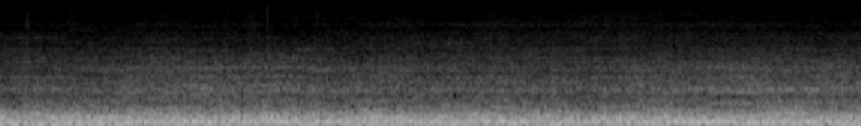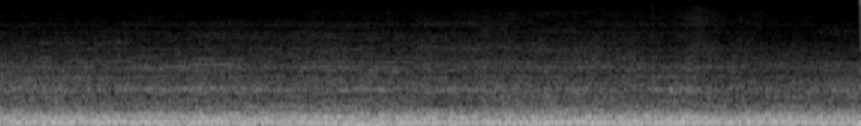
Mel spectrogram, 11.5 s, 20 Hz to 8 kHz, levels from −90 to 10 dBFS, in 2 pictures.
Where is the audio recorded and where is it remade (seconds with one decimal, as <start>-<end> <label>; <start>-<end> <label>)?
0.0-11.5 remade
